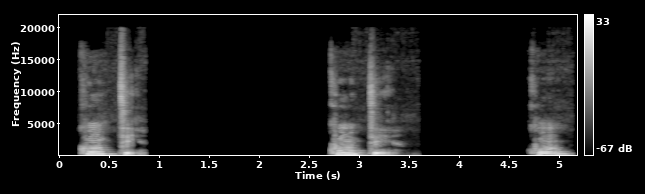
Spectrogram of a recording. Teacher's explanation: when we have M, P, T, and then we are not going to pronounce the P.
